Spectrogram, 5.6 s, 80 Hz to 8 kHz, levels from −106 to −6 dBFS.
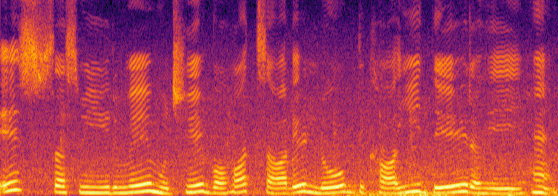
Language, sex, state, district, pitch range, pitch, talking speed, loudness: Hindi, female, Madhya Pradesh, Katni, 215-260 Hz, 235 Hz, 120 wpm, -12 LUFS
